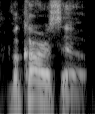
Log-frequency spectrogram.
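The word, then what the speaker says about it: Valcárcel: Vacarcel.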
